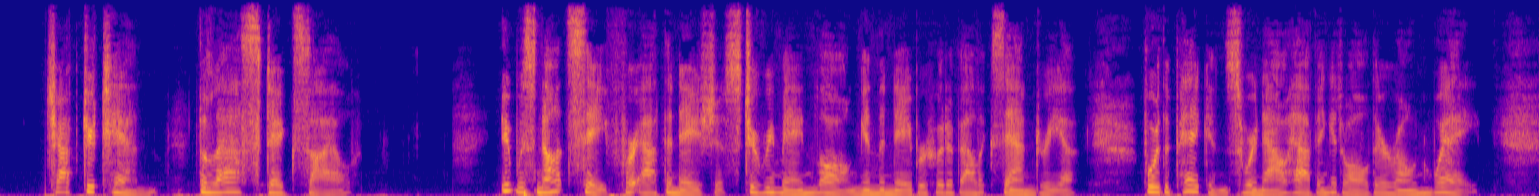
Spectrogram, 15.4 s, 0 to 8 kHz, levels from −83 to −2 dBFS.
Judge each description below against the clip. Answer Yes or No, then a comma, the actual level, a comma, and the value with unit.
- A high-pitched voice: No, medium, 155 Hz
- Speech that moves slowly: Yes, slow, 115 wpm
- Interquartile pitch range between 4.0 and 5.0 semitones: Yes, average, 4.7 semitones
